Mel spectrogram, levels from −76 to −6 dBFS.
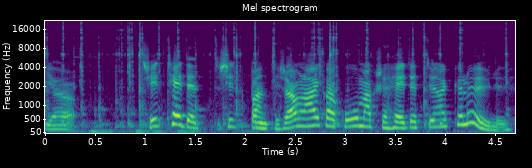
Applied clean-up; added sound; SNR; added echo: none; Clock; 16 dB; none.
